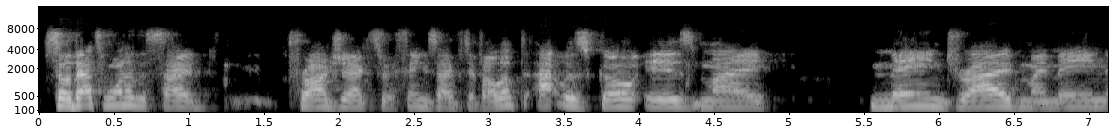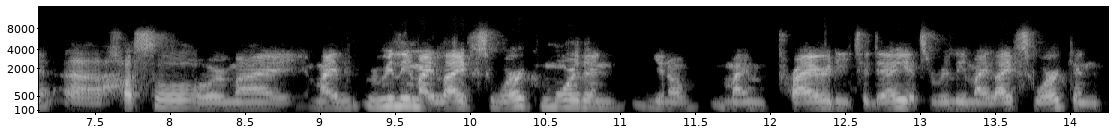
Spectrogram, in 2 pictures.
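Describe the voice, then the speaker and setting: A man's voice: sits high, fairly even intonation, unhurried, pushed and bright, lo-fi sound. A man in his twenties from Belgium, giving a friendly, informal talk to students as a guest speaker, with many ums and restarts. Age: 20s.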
